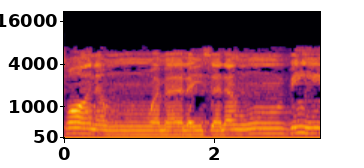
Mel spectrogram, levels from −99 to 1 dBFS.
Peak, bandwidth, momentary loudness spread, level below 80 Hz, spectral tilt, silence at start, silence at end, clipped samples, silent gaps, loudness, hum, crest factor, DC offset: -4 dBFS; 7.2 kHz; 6 LU; -46 dBFS; -4.5 dB/octave; 0 s; 0 s; under 0.1%; none; -20 LUFS; none; 16 dB; 6%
